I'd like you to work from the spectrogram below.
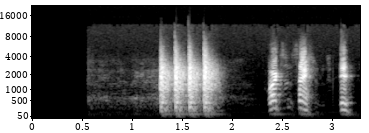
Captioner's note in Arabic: ضربات المطرقة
